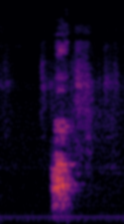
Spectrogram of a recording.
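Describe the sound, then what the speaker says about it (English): A single short bark from a dog in a garage, fairly faint and alone over a quiet background hum. "It's my dog, also. He keeps me company in the garage."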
